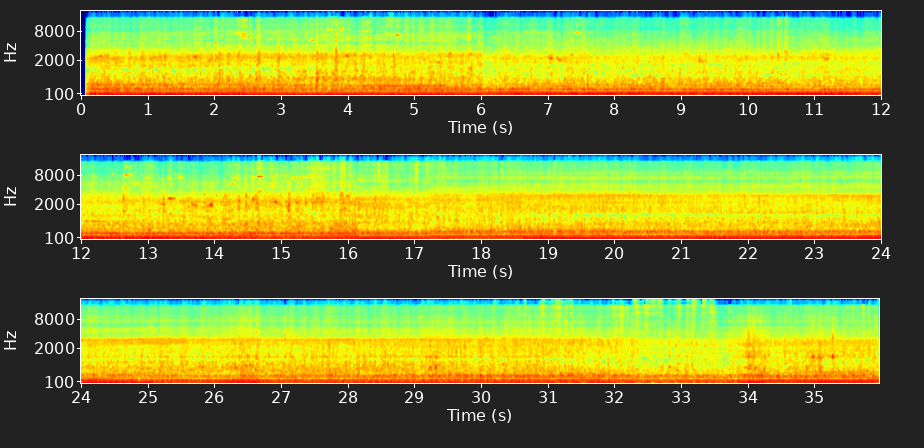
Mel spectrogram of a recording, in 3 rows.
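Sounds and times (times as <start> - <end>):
heavy diesel engine under load: 0.1 - 35.9.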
